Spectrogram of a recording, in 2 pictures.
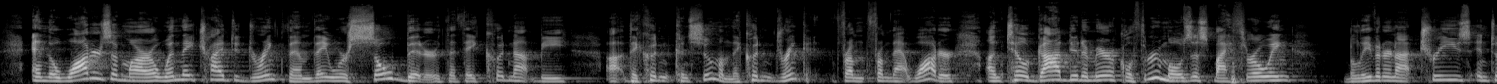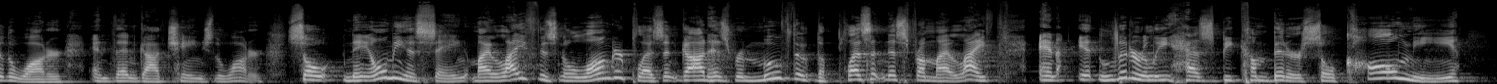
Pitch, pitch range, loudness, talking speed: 175 Hz, 155-205 Hz, -23 LUFS, 170 wpm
